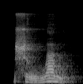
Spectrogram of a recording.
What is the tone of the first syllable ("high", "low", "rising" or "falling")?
low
